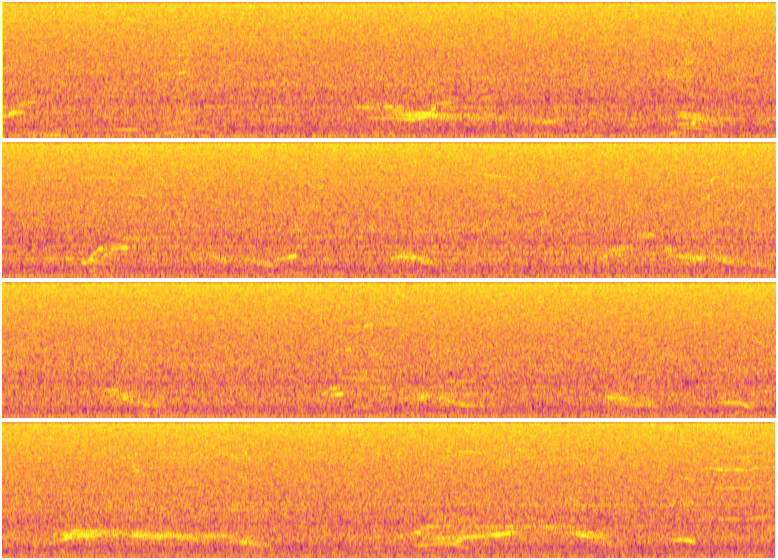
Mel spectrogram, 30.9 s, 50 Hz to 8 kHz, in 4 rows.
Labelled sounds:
12.6	12.8	humpback whale, 3.6 to 3.8 kHz
27.8	28.0	humpback whale, 3.9 to 4.1 kHz
30.2	30.7	humpback whale, 2.7 to 2.9 kHz

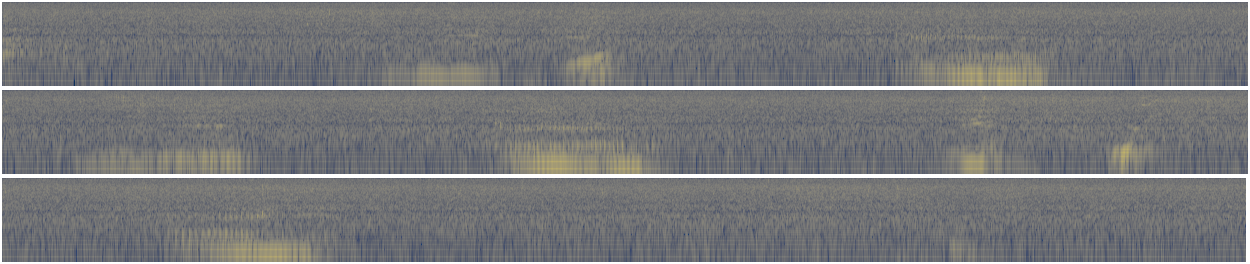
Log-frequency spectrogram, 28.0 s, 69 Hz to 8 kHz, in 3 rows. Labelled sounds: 3.4	3.6	humpback whale, 1.16 to 1.25 kHz
7.0	7.3	humpback whale, 0.94 to 1.2 kHz
13.5	13.8	humpback whale, 0.81 to 1.0 kHz
16.5	16.8	humpback whale, 1.0 to 1.3 kHz

